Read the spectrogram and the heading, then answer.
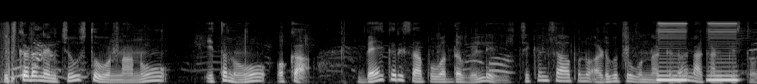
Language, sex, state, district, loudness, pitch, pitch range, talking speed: Telugu, male, Andhra Pradesh, Manyam, -20 LUFS, 155 Hz, 130-190 Hz, 120 wpm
